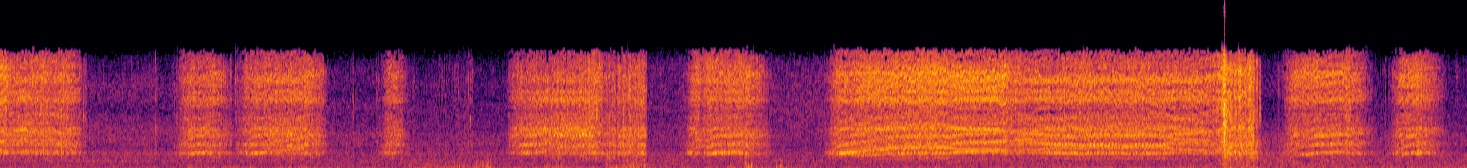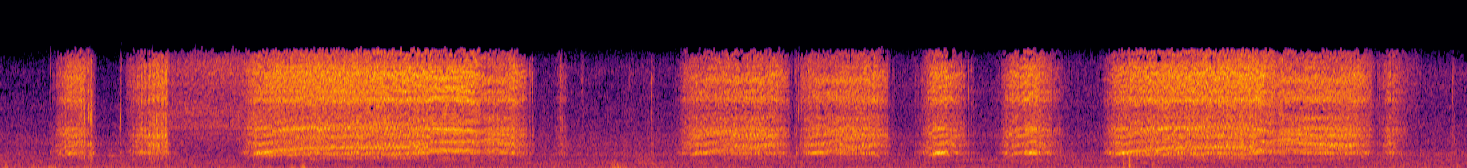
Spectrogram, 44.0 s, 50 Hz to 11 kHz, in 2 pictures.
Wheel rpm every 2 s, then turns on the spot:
80, 70, 40, 30, 100, 60, 120, 160, 160, 110, 50, 30, 50, 150, 140, 10, 100, 80, 50, 100, 160, 40.
4-6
